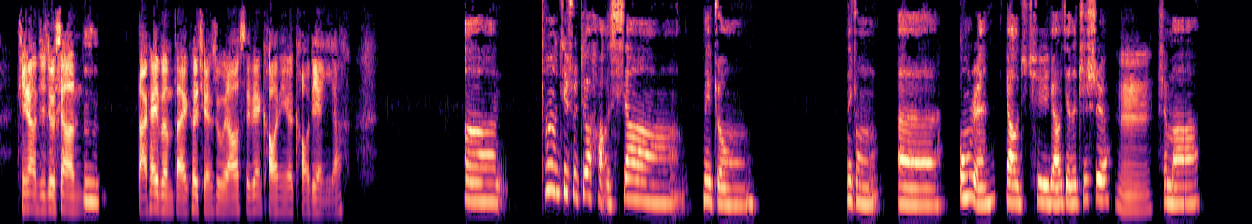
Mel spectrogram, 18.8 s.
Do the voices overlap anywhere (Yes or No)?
No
